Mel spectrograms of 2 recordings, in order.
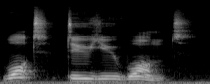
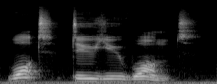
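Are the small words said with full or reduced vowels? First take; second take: full; full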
